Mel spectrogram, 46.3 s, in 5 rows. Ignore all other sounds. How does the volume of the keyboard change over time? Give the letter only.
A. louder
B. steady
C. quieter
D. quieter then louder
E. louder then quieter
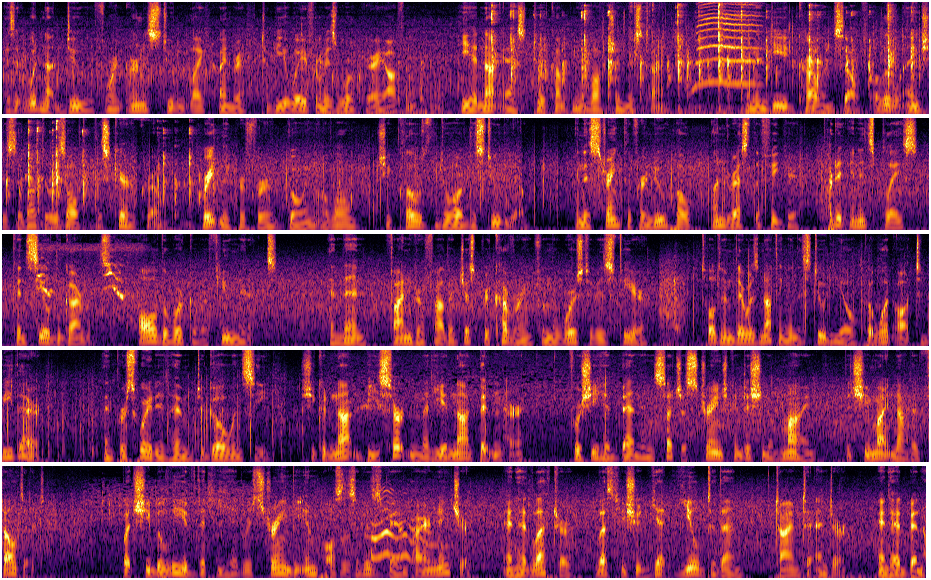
A.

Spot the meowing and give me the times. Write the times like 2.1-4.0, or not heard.
6.0-7.7, 18.9-19.9, 40.5-41.6.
